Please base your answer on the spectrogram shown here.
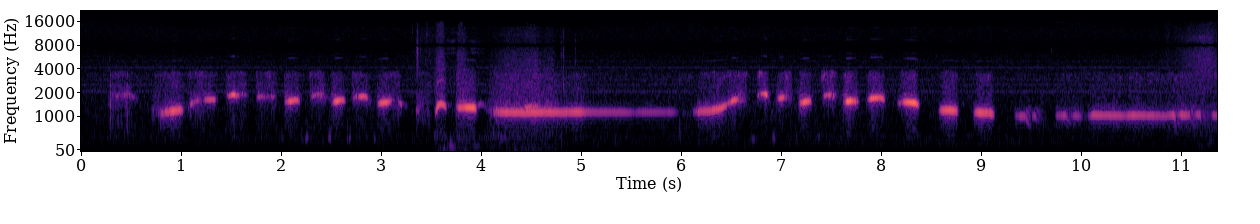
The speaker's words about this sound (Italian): mi fa una bella fischiettatina?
